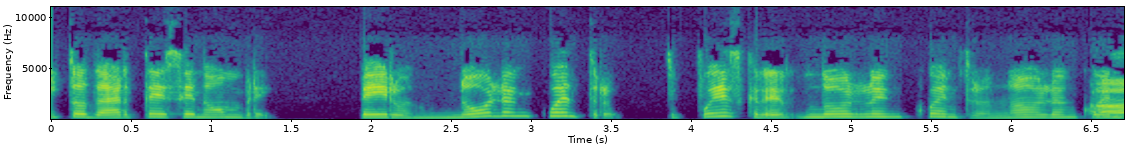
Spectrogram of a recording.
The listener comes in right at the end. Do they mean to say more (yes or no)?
yes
